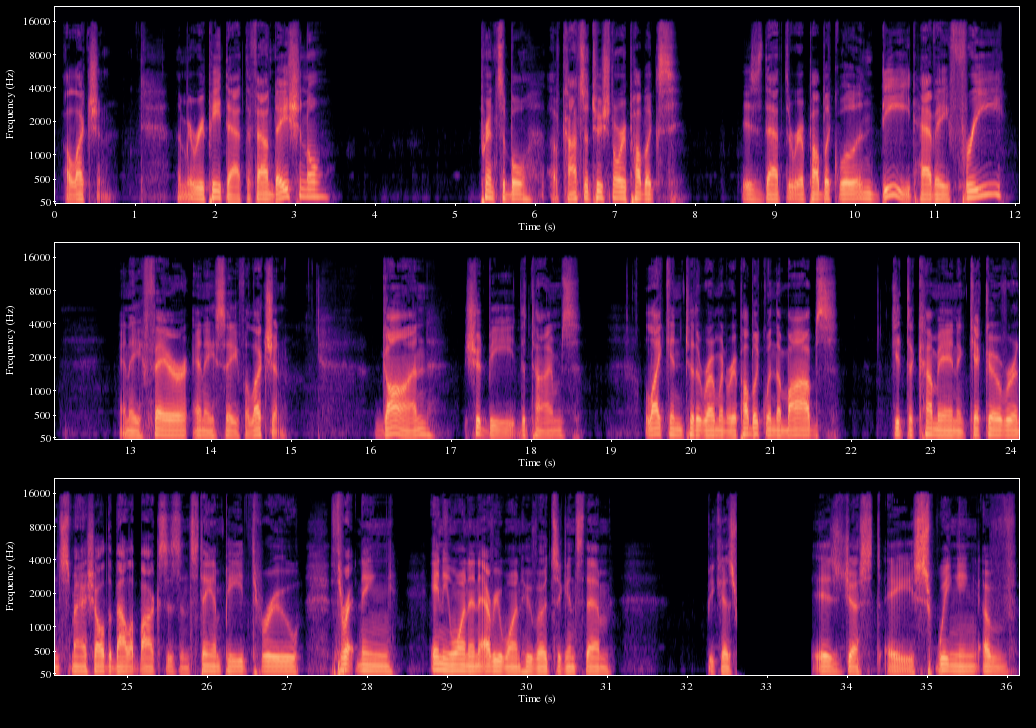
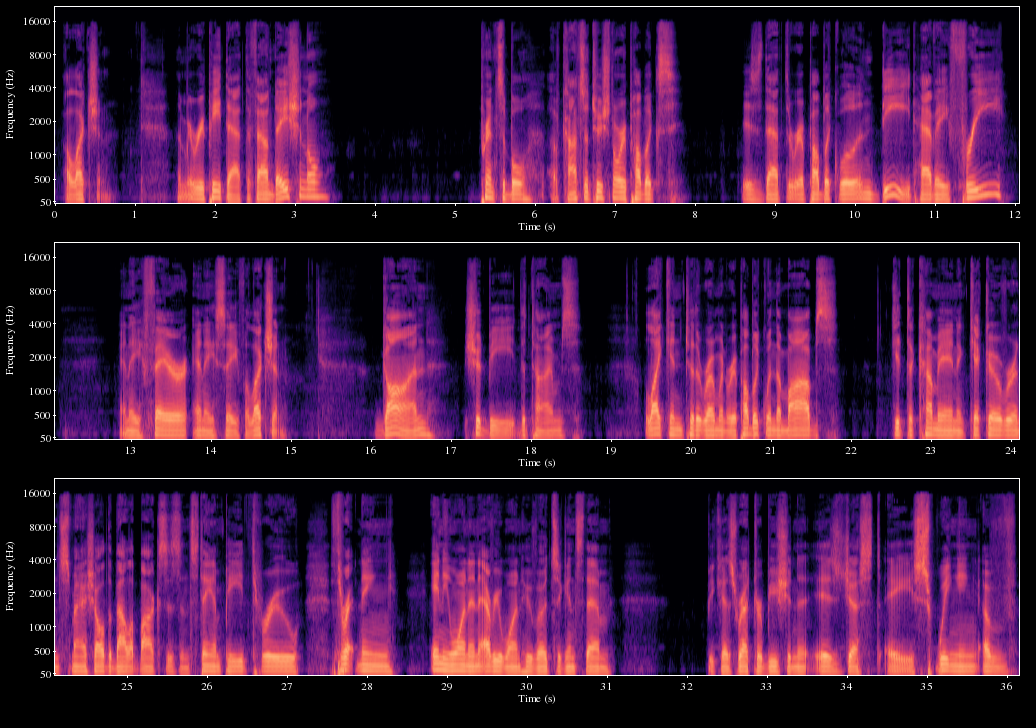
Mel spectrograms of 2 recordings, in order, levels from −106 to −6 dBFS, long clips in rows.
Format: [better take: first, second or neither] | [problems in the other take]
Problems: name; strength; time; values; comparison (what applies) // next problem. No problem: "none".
second | audio cutting out; at 33 s for 1 s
